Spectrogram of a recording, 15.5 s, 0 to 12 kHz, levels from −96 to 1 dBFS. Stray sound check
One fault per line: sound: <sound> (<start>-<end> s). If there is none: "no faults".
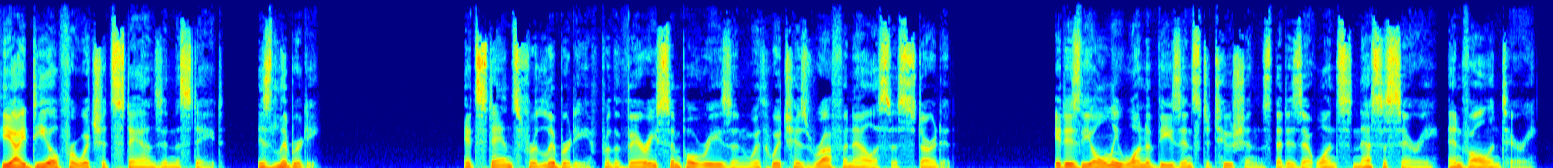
no faults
